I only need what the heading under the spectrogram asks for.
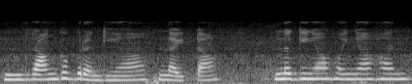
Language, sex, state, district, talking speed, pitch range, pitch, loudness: Punjabi, female, Punjab, Kapurthala, 85 wpm, 220-255 Hz, 245 Hz, -15 LUFS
